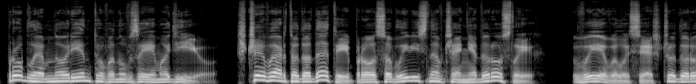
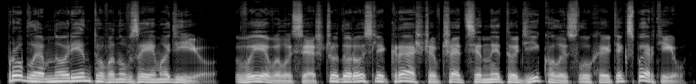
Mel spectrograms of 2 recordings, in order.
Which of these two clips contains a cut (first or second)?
second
